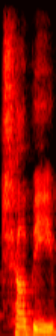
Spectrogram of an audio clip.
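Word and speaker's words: Csabi: Yeah, that's pronounced Chubby, by the way.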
